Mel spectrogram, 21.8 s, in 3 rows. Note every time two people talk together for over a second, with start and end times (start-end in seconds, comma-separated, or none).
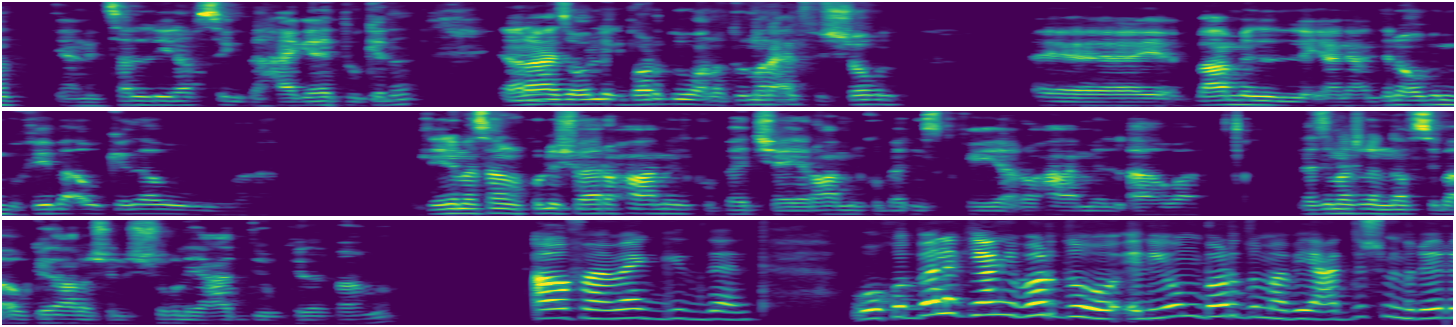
none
